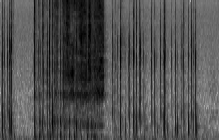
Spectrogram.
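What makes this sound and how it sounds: Long nails tap quickly on the paper cover of a yellow paperback book lying flat and closed. The crisp, short taps give way to a steady, hissy scratching across the cover for about a second and a half. Then a fast run of taps follows.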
